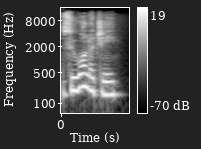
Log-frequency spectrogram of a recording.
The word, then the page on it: zoology: British English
